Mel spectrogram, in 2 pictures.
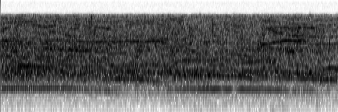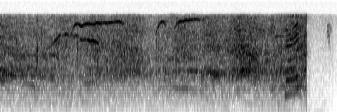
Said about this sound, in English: Okay, so you heard all the boos and the nays. So does that ring any bells? Does that jog your memory a little bit? Look, the chair heard it very well. The ayes had it, the nays didn't.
